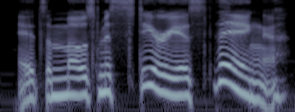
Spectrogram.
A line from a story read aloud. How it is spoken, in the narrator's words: groaned Marilla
